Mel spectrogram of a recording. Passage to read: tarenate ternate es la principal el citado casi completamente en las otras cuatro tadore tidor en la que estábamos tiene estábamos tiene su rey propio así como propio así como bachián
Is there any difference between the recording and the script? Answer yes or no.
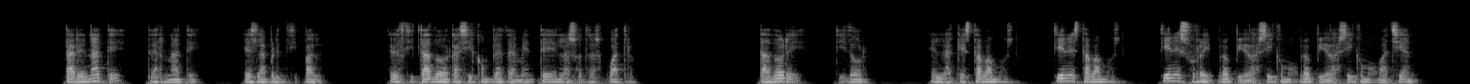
no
